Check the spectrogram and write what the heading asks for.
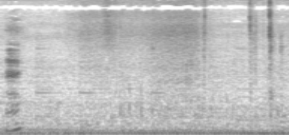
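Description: Car engine running at idle, heard from inside the cabin as a steady low hum.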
